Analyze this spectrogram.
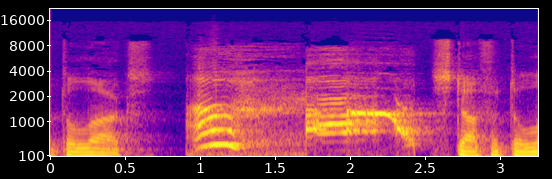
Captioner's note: moans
